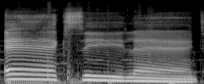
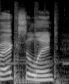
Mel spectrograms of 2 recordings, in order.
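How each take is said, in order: First: The word is drawn out with exaggerated vowels. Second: The word is said crisply with short vowels. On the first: An aged, less menacing character is speaking. "The pauses are longer, the vowels more exaggerated" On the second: A younger, menacing character is speaking. "Instead of excellent"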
